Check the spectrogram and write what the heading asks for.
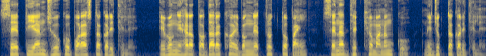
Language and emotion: Odia, neutral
